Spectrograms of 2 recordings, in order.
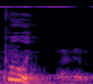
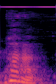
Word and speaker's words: put: But when you find out the word of put, put, to put, meletakkan, you know, why you pronounce or you say the word of put, not pat, just like in the word of cut?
